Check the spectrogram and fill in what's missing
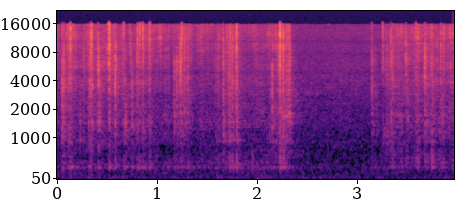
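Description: Long nails scratch and tap the textured colored glass panes of a leaded stained glass window set in lead came. Quiet, bright clicks and scratchy rasps come in quick clusters, pause briefly after about two and a half seconds, then resume.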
